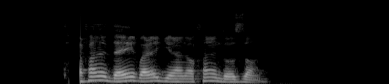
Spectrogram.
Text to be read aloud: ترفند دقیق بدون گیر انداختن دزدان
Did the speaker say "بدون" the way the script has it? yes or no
no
